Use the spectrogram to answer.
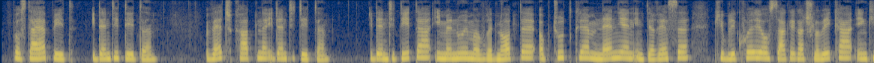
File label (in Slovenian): slovenski; Station 5 identitaeten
